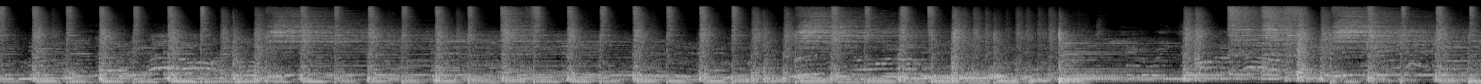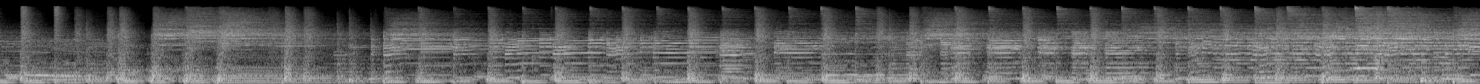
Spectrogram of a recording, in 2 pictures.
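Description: Live band playing: electric guitar, bass guitar and drum kit keeping a steady beat. About eleven seconds in the drums and bass stop for a second or two, then the band comes back in.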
